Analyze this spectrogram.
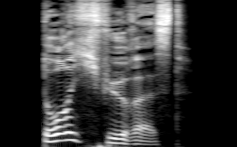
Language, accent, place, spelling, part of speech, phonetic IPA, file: German, Germany, Berlin, durchführest, verb, [ˈdʊʁçˌfyːʁəst], De-durchführest.ogg
- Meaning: second-person singular dependent subjunctive II of durchfahren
